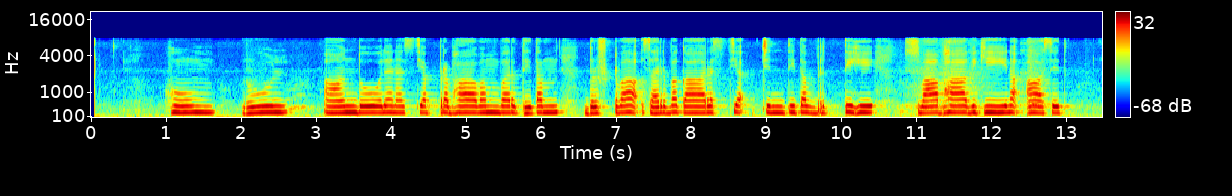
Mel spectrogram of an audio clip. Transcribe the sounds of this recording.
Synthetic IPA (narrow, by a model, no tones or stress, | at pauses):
huːmɾuːlaːnd̪oːlɐnɐsjɐpɾɐbʱaːʋɐmʋɐɾd̪ʱit̪ɐm | d̪ɾuʂʈʋaːsɐɾʋɐkaːɾɐsjɐt͡ʃint̪it̪ɐʋɾɪt̪ːiɦisʋaːbʱaːʋikiːnɐaːsit̪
